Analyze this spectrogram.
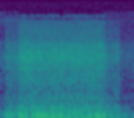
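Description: Military vehicles driving along a dusty desert give a faint, continuous low engine rumble that stays steady throughout, with no voices.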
